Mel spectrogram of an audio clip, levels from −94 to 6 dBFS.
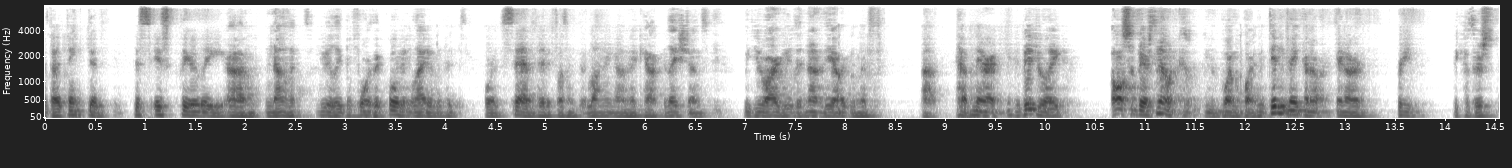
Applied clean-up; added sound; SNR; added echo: neural mask model DeepFilterNet 3.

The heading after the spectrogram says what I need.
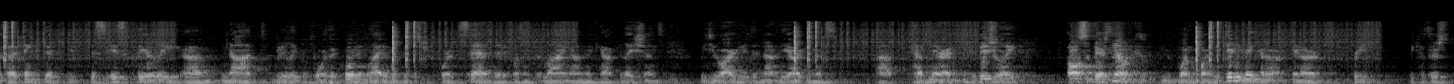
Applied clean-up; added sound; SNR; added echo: none; Coin (dropping); 8 dB; reverberation time 1.6 s.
